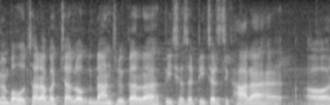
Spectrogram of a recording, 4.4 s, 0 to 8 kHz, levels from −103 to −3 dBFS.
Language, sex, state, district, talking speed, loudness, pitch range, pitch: Hindi, male, Bihar, Patna, 230 wpm, -18 LUFS, 120-130 Hz, 125 Hz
